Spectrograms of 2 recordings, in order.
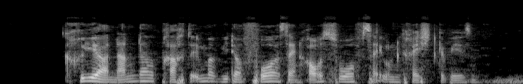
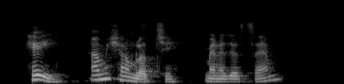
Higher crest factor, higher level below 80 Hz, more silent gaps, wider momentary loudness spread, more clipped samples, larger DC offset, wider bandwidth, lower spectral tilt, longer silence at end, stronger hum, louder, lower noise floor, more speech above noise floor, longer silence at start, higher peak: about the same, 22 dB vs 20 dB; first, -44 dBFS vs -72 dBFS; neither; about the same, 12 LU vs 14 LU; neither; neither; first, 10.5 kHz vs 7.6 kHz; second, -4 dB/octave vs -6.5 dB/octave; second, 0 s vs 0.65 s; neither; first, -21 LUFS vs -32 LUFS; second, -72 dBFS vs -80 dBFS; about the same, 50 dB vs 49 dB; first, 0.65 s vs 0.25 s; first, 0 dBFS vs -12 dBFS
